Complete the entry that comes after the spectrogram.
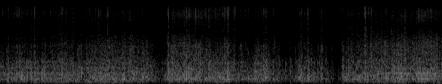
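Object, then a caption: Cotton pillow filled with cherry pits. Long nails tap and scratch the fabric of a folded red cotton neck warmer pillow filled with cherry pits. A steady, dense crackling and gritty rattling of the pits shifting under the cloth fills the clip. The sound briefly thins twice before resuming.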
